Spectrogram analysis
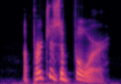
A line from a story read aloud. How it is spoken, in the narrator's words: he murmured aloud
